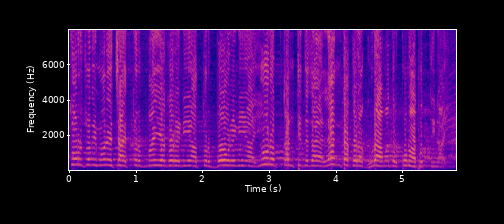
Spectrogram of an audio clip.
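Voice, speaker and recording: The speaker is a man. Behind him, a crowd can be heard. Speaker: Islamic preacher giving a waz sermon. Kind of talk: passionate Bangla religious sermon (waz). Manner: emphatic, fiery, oratorical with rhetorical questions.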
